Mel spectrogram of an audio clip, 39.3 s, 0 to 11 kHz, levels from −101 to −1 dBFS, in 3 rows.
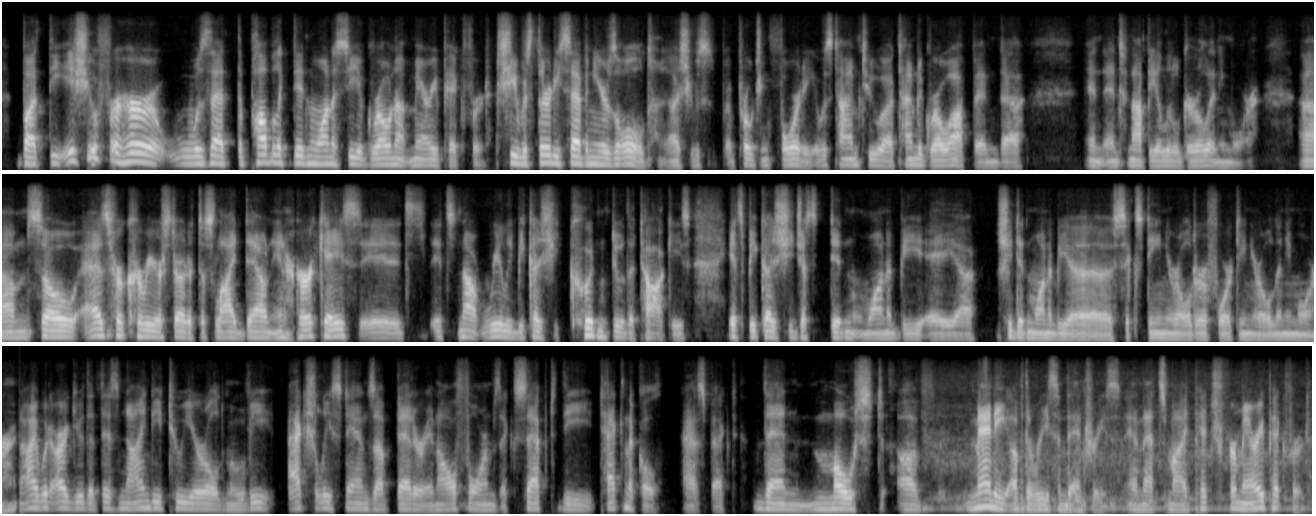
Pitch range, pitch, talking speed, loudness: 100-125 Hz, 110 Hz, 200 wpm, -26 LUFS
